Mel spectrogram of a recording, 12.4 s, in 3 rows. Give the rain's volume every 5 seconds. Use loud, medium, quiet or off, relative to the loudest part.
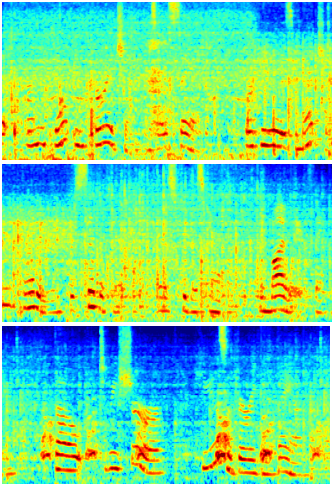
loud, loud, medium.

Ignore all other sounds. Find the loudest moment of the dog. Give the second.
11 s.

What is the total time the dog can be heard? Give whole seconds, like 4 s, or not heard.
3 s.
